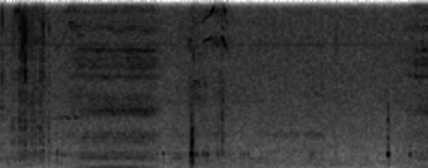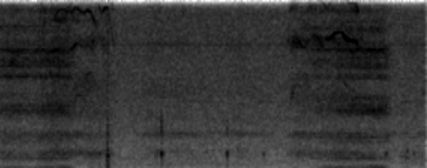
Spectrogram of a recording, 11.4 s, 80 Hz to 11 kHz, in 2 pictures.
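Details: Deep, rumbling snores about every four seconds, roughly 14 a minute, over a steady low room hum. Snoring.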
